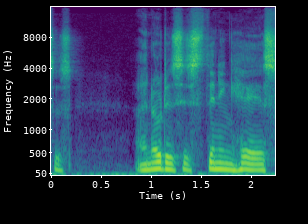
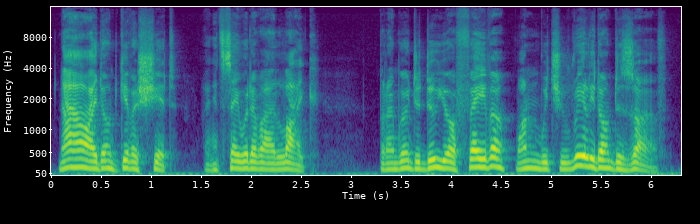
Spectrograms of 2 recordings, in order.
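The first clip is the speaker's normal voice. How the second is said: put-on louder, higher, impatient old man; brusque uncle Frank; 4 semitones higher, 7 dB louder than usual. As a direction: bark it like a testy uncle back from the dead. Frank's instructions.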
